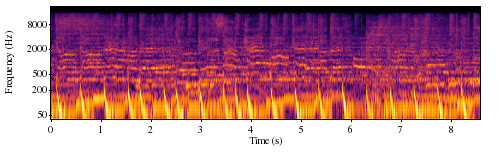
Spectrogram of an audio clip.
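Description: K-pop song with male vocals singing over a backing track with a steady low drum beat.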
